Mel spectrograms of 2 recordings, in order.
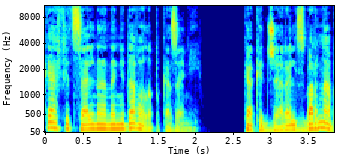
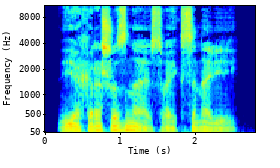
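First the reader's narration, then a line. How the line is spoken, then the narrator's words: Through gritted teeth. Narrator (Russian): процедил Болейн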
